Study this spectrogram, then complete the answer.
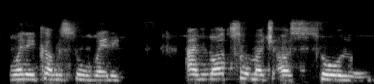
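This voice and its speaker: A woman with a Saint Lucian accent speaks at a fairly high pitch and a moderate pace. The sound is dry and close, with no echo. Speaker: live stream host. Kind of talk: casual interview chat.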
